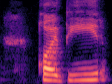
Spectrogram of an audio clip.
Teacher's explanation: कदीर कौफ को हम मोटा पढ़ेंगे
